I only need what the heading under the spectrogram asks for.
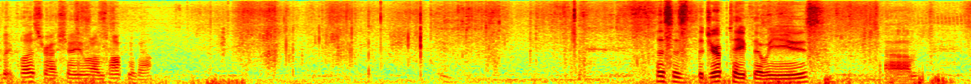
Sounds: speech

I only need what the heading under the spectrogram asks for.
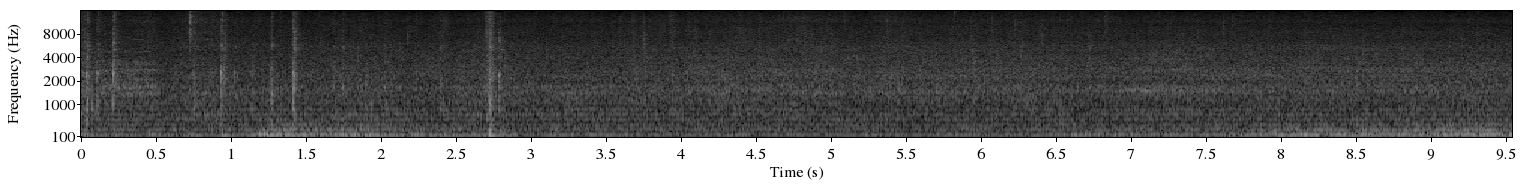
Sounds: thunderstorm
rain

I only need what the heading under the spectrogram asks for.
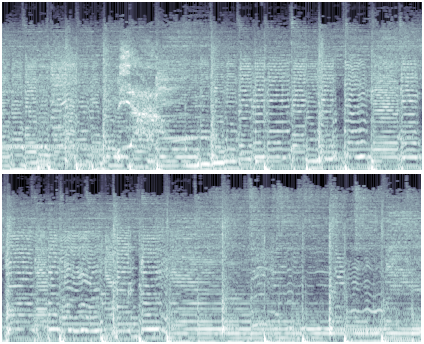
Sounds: rock music

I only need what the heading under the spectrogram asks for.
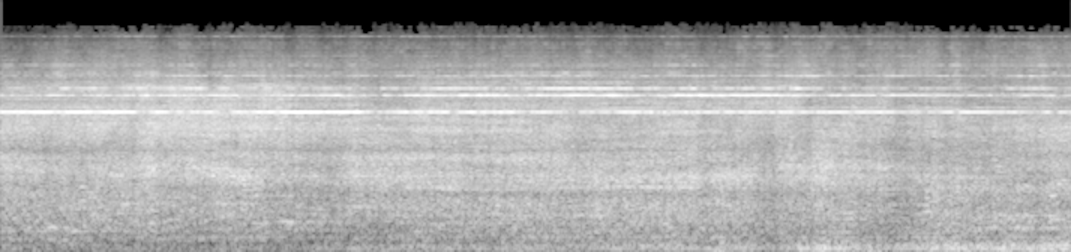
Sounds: jet engine

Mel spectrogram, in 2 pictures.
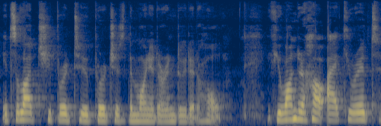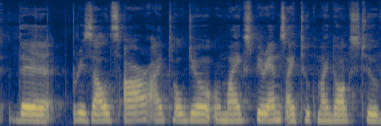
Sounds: speech

